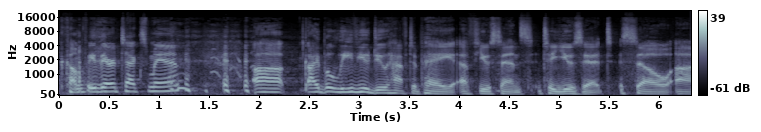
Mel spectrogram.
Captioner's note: laughter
